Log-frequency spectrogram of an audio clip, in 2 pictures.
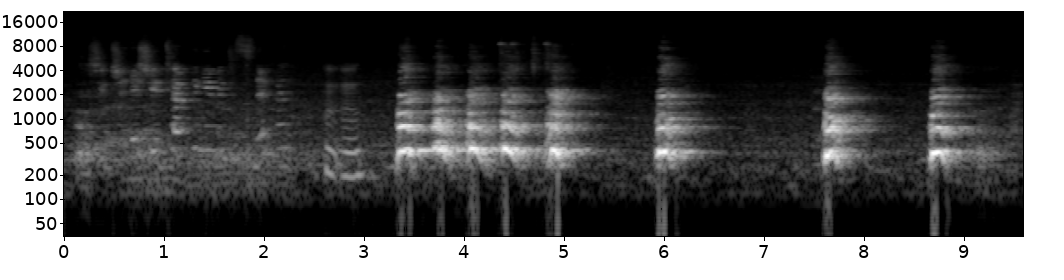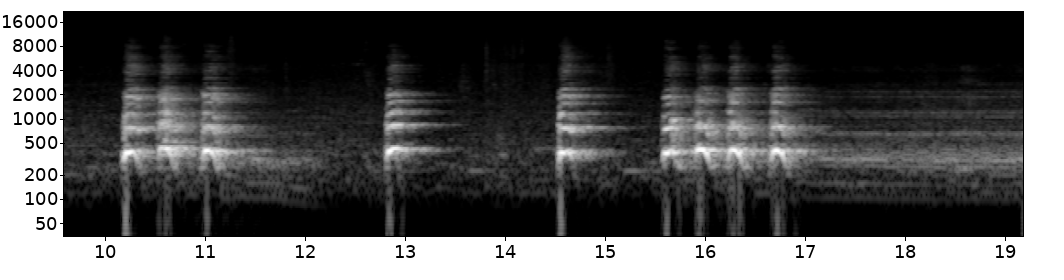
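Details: Dixie the dog on Christmas morning barking at Georges St. Pierre: speech at first, then steady single and double barks, tonal and mid-pitched, repeated every second or two, ending with a softer whine.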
